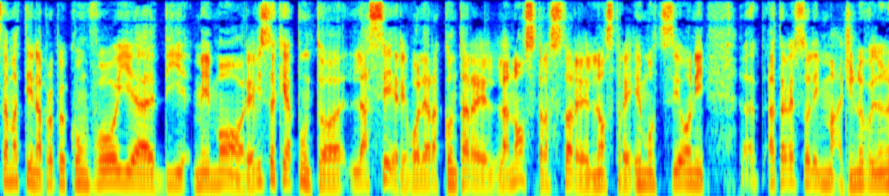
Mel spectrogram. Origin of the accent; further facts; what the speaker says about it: Como, Lombardy, Italy; Dalle mie parti a Como si chiamano a fare le vasche.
